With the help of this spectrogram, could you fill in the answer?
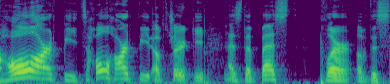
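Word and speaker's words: Türkiye: to say it right it is not turkey anymore it's turkey a whatever happens here though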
